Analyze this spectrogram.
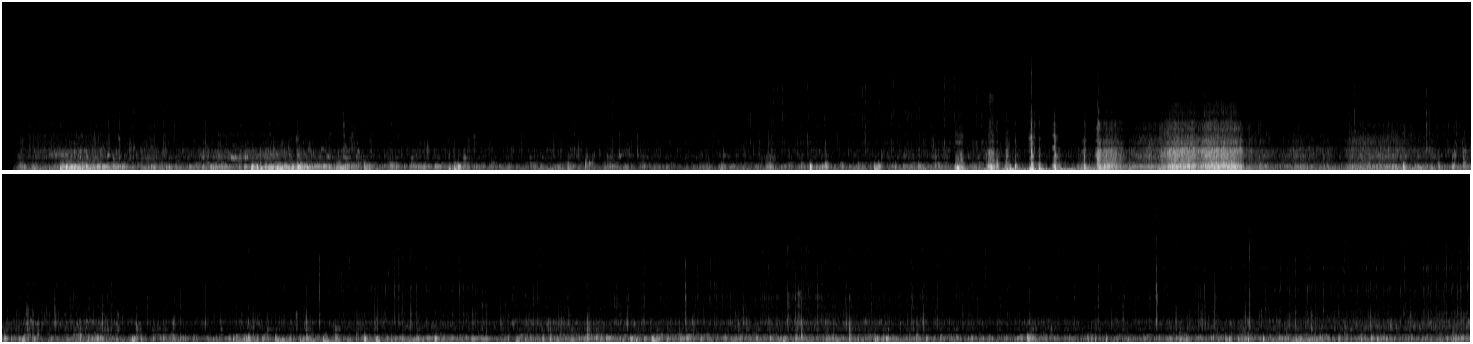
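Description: Muffled underwater sound picked up through an underwater camera: a steady wash of water noise with scattered clicks and knocks. A louder rush of noise comes about eleven to twelve seconds in.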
